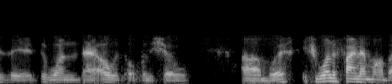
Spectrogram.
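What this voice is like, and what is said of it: Usual voice. Nothing is said of it.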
